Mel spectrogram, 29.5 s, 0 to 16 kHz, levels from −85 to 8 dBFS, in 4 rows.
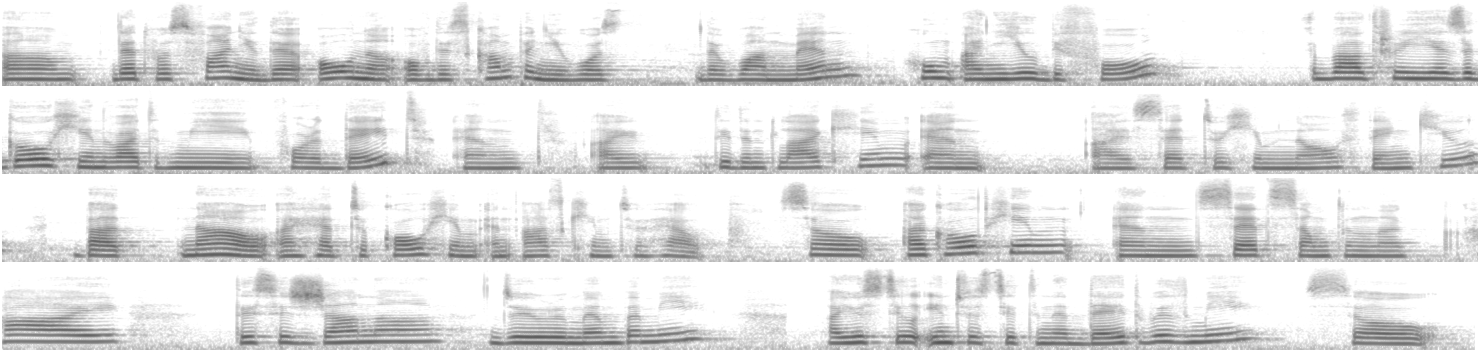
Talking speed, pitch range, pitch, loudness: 160 wpm, 195-240 Hz, 215 Hz, -34 LUFS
